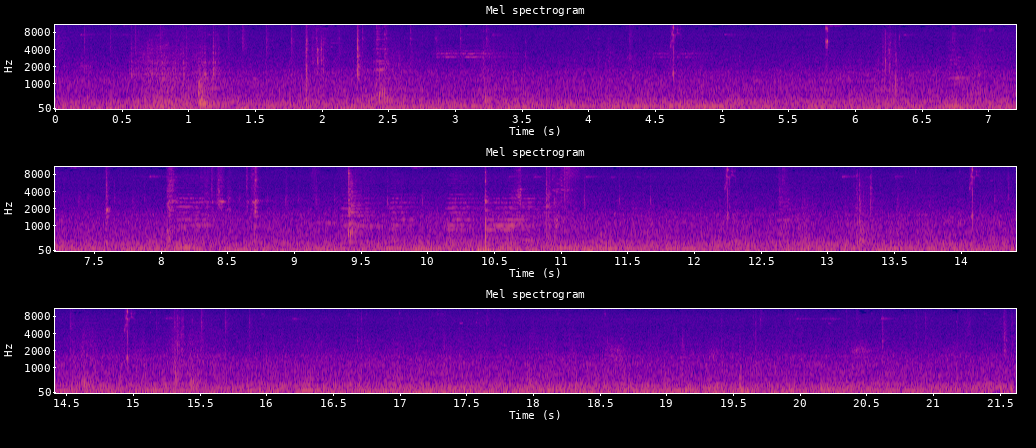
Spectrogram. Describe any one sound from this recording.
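Gear rattles and clinks with each movement.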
